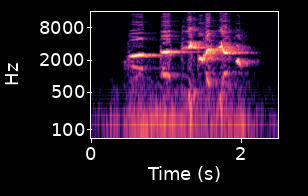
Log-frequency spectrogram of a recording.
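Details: Oriental magpie-robin song played to trigger other magpie-robins into singing: a steady whistled note, then rising and falling slurred whistles ending on a lower note, followed by brief silence.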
